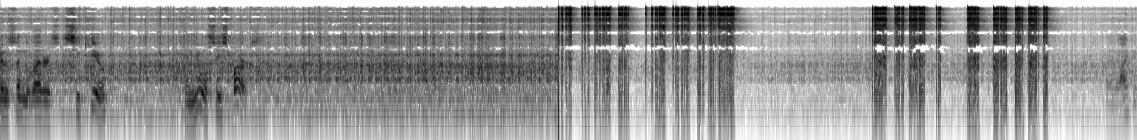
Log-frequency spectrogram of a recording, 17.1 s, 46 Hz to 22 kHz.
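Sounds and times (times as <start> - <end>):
spark gap motor running: 0.0 - 17.0
morse code spark bursts: 8.4 - 11.2, 13.0 - 15.9.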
